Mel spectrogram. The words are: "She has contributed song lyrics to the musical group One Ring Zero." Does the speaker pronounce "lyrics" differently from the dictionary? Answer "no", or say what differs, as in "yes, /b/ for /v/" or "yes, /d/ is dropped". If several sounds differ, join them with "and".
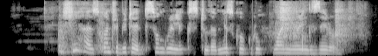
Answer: yes, /l/ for /ɹ/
